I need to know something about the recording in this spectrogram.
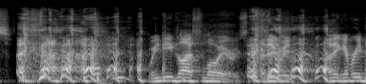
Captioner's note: laughs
